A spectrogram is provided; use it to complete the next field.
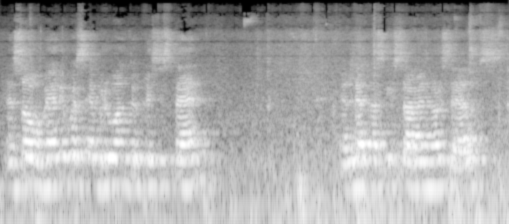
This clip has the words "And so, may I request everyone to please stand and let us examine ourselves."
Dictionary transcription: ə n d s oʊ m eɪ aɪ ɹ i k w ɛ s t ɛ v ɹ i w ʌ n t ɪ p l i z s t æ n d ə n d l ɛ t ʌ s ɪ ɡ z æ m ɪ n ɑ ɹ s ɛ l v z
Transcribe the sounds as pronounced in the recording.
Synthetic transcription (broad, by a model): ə n s oʊ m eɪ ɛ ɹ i w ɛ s ɛ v ɹ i w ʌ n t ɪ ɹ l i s s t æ n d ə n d l ɛ t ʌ s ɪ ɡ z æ m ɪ n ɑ ɹ s ɛ l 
